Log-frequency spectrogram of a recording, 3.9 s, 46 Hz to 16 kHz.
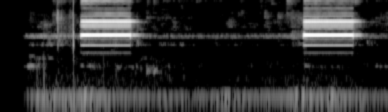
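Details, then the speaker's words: Arduino-based IV infusion alarm, fluid nearly empty but above 100: yellow LED on and intermittent beeping buzzer, a low-fluid warning. "D kuning menyala dan tulisan hampir habis, bibnya berjeda. Ini bertahan sampai nanti di angka 100."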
